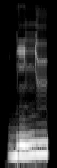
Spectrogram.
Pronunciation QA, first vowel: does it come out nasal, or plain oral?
nasal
